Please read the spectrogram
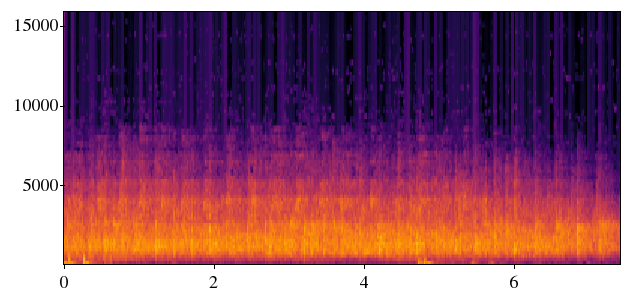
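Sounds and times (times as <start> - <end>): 
low thumps: 0.0 - 0.7, 4.7 - 5.9
crowd applauding for a minister: 0.0 - 7.4.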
